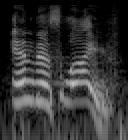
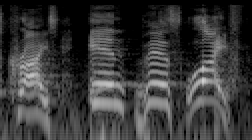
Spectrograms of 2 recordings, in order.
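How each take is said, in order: First: Higher, slow repeat; slow echo. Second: Drawn out, stretched slowly; slow emphasis. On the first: Preacher echoing his point, slow and high. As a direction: repeat it slowly, lifting the pitch. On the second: Preacher to congregation, slow and drawn out. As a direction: lean on each word slowly. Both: Real, not acted.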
